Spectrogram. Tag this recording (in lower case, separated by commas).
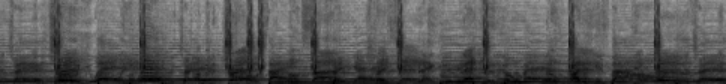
music, jazz, pop music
